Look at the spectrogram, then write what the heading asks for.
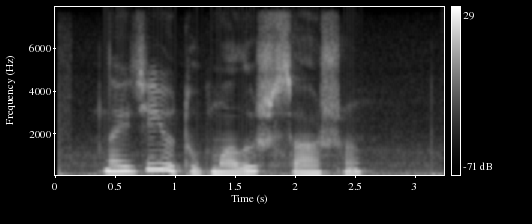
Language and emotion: Russian, sad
